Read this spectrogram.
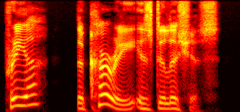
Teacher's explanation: He emphasizes the word delicious.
